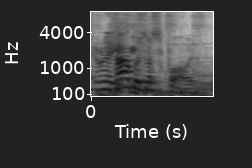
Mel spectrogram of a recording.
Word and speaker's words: Trabzonspor: Prova a dirla, dai, non è Trabzonspor.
